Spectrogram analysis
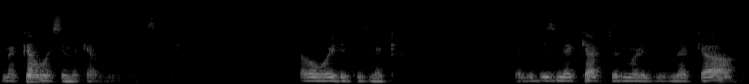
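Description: A man in a rambling spoken monologue, halting often and repeating himself as if answering his own questions. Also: extremely low pitch, fairly even intonation, a little mellow, breathy edge. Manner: halting, frequent hesitations.

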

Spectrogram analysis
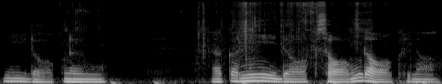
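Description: A man's voice: medium pitch, steady tone, a little slow, warm tone, slight background noise. A man with an Isan Thai accent giving casual running commentary outdoors while foraging for mushrooms, chatty and forever calling out to his viewers. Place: outdoors in the woods.

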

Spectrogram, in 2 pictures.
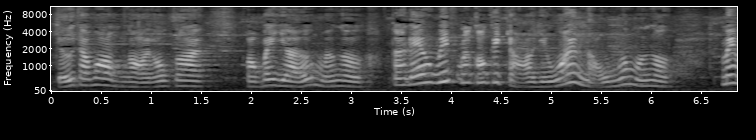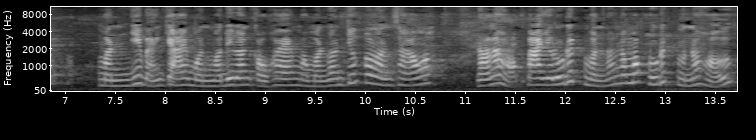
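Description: A woman's voice: a little high, fairly quick, pushed and bright. A woman with a Southern Vietnamese accent, hosting a casual livestream and ranting to her viewers in a crude, exclamatory, rambling way. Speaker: livestream seller and host.

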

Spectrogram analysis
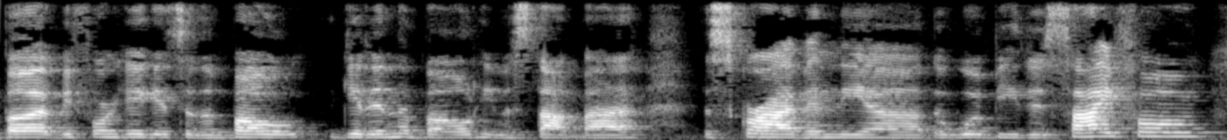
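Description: A woman teaching a casual Bible study, halting with many fillers and restarts, laughing now and then. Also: on the low side.

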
